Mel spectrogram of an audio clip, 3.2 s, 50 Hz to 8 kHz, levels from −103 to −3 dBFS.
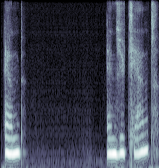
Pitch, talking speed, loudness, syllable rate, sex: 220 Hz, 75 wpm, -13 LUFS, 2.9 syllables/s, female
